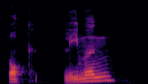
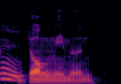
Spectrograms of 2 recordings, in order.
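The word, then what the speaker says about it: Dongnimun (독립문): Like Bokleemun, which is just an area, is written as like Bokleemun. But it's pronounced Dongnimun, even though it's written with like a G sound and an L.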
